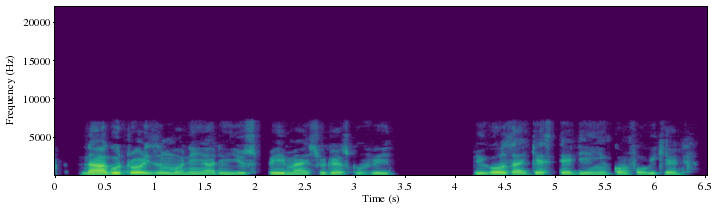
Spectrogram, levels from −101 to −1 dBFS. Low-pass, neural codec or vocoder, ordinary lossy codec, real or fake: 7.2 kHz; none; AAC, 48 kbps; real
